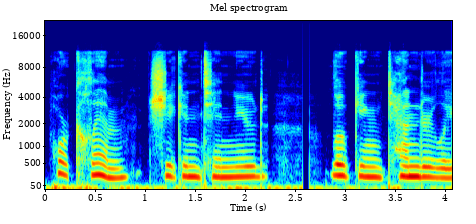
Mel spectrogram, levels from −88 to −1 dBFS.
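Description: From 1.08 s to the end, the speech suddenly slows to about 0.65 times its pace while the pitch holds steady, so it drags. That's likely a time-stretched section, with software repeating short slices to pad it out.

Inside that stretch, at 2.58 s, the audio cuts to silence for about 70 ms, then picks up as if it had kept going. That's likely a Bluetooth dropout, and a gap that long fits roughly three packets missing the headphones.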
